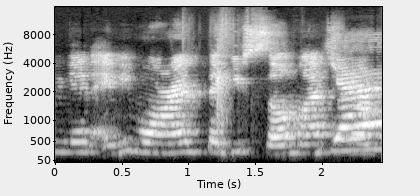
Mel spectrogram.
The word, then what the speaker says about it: Morin: Amy Morin.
